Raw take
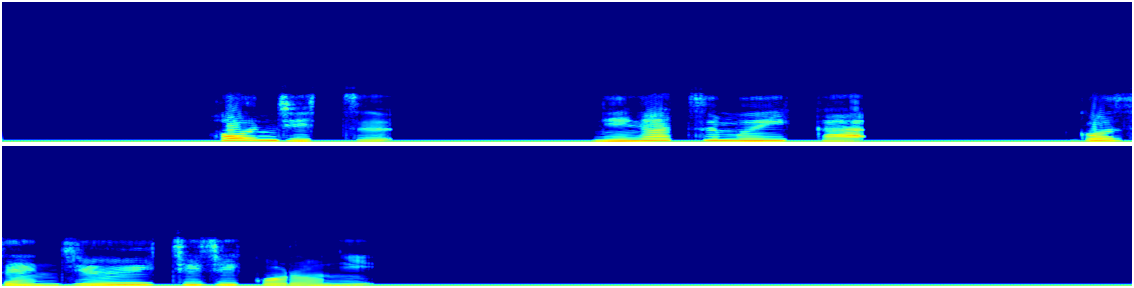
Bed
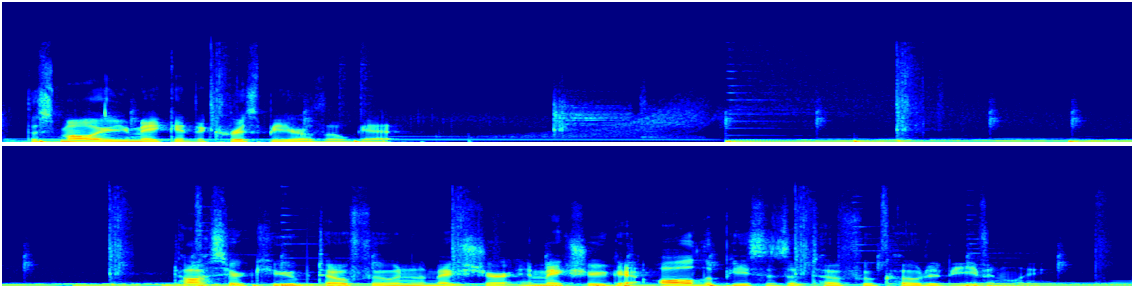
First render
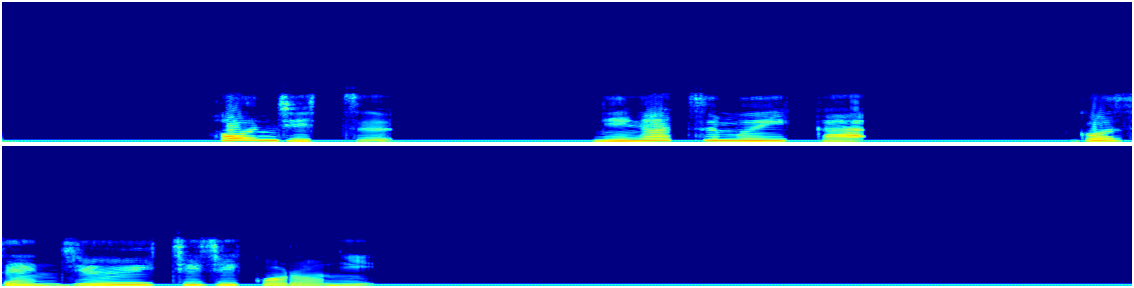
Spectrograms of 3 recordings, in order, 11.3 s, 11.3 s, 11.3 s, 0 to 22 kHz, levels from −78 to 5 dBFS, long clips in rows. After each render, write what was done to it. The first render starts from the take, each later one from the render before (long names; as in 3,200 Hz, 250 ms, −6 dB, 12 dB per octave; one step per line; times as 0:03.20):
mains-hum notches 60/120/180 Hz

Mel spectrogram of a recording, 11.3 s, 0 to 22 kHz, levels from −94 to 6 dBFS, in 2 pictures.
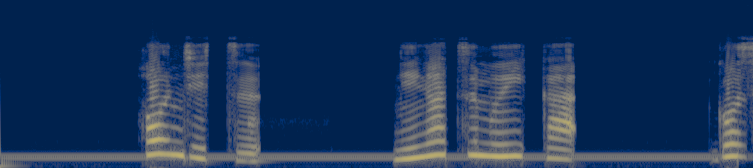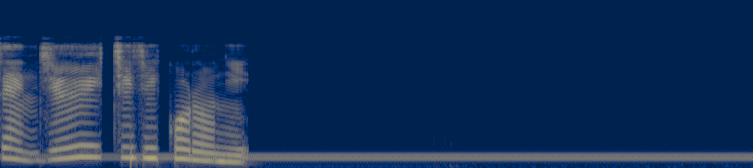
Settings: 0:01.86–0:02.49: parametric band 1,100 Hz +14 dB 0.45 octaves
0:05.53–0:06.63: spectral tilt +4 dB per octave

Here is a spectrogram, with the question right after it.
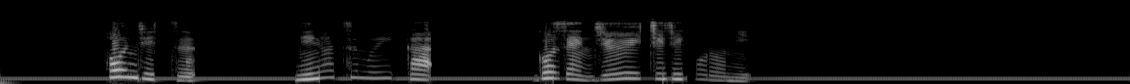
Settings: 0:01.24–0:02.12: high-frequency loss of the air 62 metres
0:03.19–0:04.03: downward compressor 16 to 1, threshold −36 dBFS
0:06.87–0:08.07: fade in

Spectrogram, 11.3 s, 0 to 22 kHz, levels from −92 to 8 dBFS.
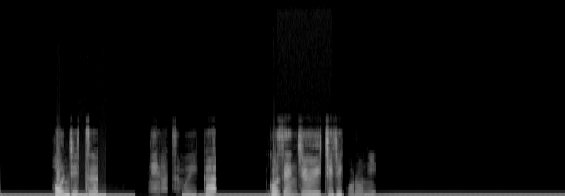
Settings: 0:01.41–0:02.11: envelope flattener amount 70%
0:02.69–0:03.64: inverse Chebyshev high-pass filter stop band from 470 Hz
0:07.29–0:07.93: Butterworth low-pass 4,500 Hz 48 dB per octave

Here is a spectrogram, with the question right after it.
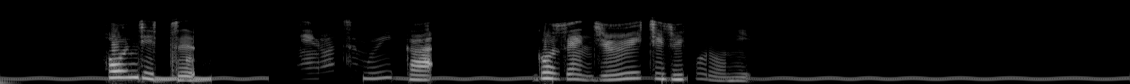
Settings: tape wow and flutter 140 cents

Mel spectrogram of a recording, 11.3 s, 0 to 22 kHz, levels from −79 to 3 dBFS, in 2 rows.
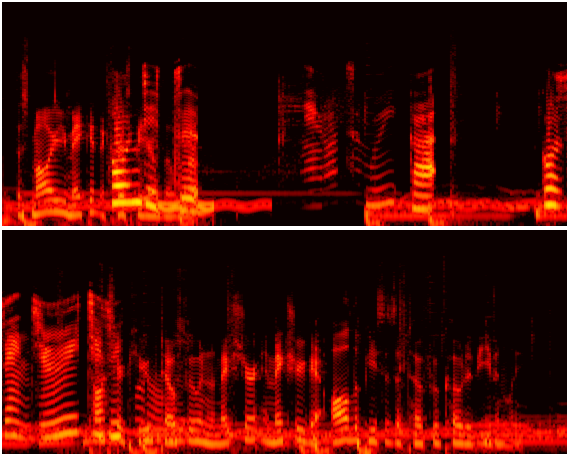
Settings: mix in bed −10 dB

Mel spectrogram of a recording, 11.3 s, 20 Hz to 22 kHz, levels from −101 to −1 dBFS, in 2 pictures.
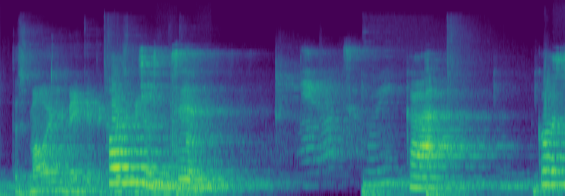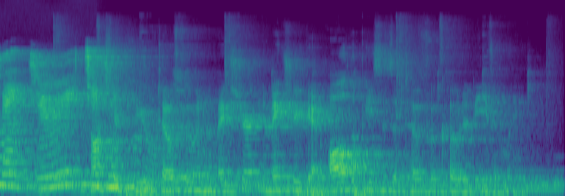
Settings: repeating echo 186 ms, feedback 57%, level −21 dB
dense smooth reverb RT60 1.2 s, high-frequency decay 0.8×, DRR 1 dB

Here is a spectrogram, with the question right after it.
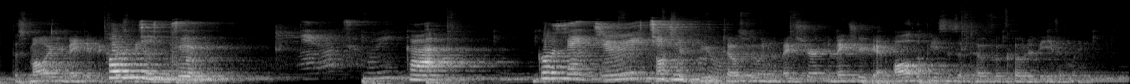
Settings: level +6.5 dB
brickwall limiter −3 dBFS, peak gain reduction 2 dB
